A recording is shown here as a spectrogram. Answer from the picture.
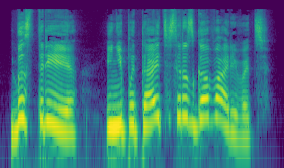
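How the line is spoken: Queen shouting again. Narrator (Russian): королева снова крикнула

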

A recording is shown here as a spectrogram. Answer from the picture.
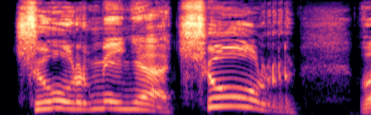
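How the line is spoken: Booming operatic exclamation. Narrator (Russian): воскликнул он с шаляпинскими интонациями в голосе

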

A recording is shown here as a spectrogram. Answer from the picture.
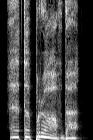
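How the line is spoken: Hissing. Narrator (Russian): прошипел Врил

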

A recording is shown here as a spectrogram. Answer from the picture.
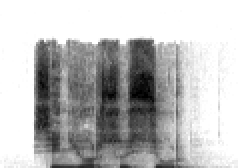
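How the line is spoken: Trembling voice calling. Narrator (Russian): дрогнувшим голосом окликнул один из них

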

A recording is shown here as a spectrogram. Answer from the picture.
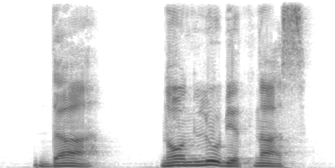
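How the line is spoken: Menacing voice. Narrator (Russian): грозно проговорил серк

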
